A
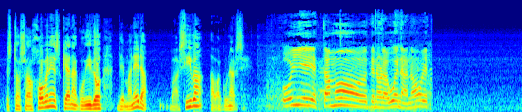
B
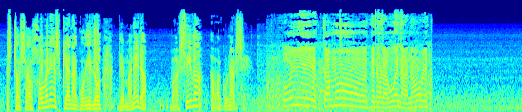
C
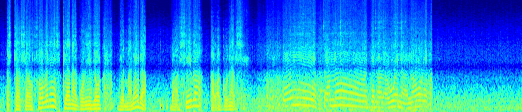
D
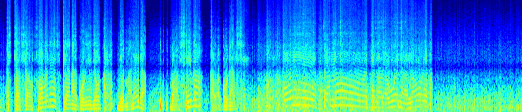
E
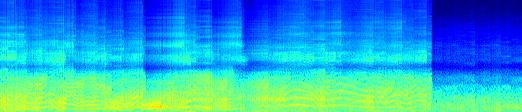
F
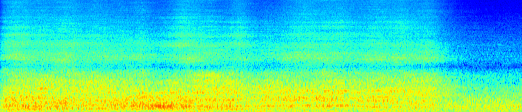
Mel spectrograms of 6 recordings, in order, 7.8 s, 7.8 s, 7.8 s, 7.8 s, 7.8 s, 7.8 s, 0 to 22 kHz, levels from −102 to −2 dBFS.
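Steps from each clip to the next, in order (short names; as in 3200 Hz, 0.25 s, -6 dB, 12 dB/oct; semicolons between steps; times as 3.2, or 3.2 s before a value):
spectral compressor 4:1
median filter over 25 samples; bell 1900 Hz -10 dB 0.43 oct; gain +1 dB
limiter -30 dBFS, peak gain reduction 9.5 dB; transient shaper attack +10 dB, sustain -7 dB; gain +1 dB
spectral swells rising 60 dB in 2.17 s; gain -6 dB
plate-style reverb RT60 2 s, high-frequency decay 0.9×, DRR -10 dB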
